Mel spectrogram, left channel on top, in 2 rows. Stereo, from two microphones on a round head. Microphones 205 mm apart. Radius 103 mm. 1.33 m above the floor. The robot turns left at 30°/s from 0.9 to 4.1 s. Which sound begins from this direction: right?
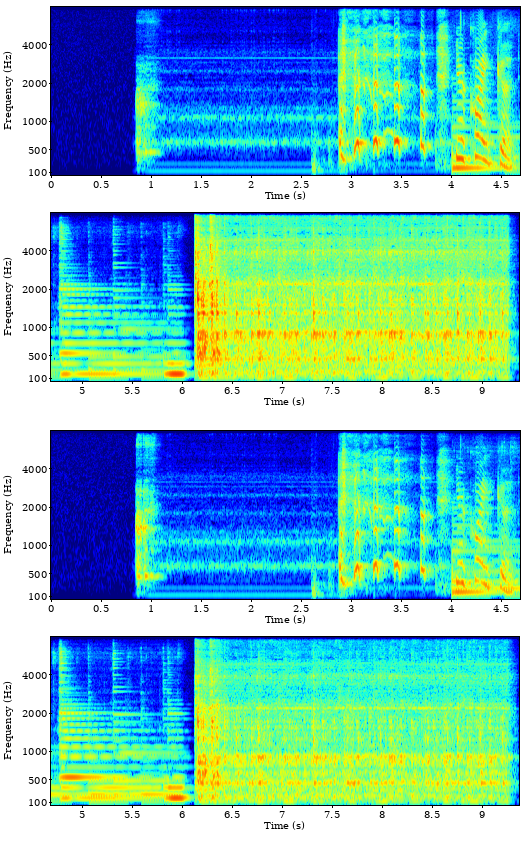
A baby crying, at 0.8 s.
